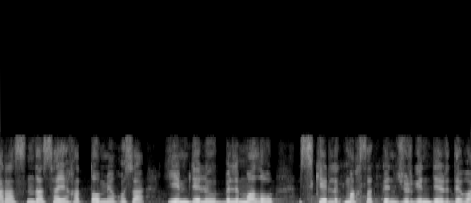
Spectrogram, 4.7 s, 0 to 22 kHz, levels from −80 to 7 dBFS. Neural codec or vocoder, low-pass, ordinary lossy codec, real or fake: codec, 24 kHz, 6 kbps, HILCodec; 7.2 kHz; none; fake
